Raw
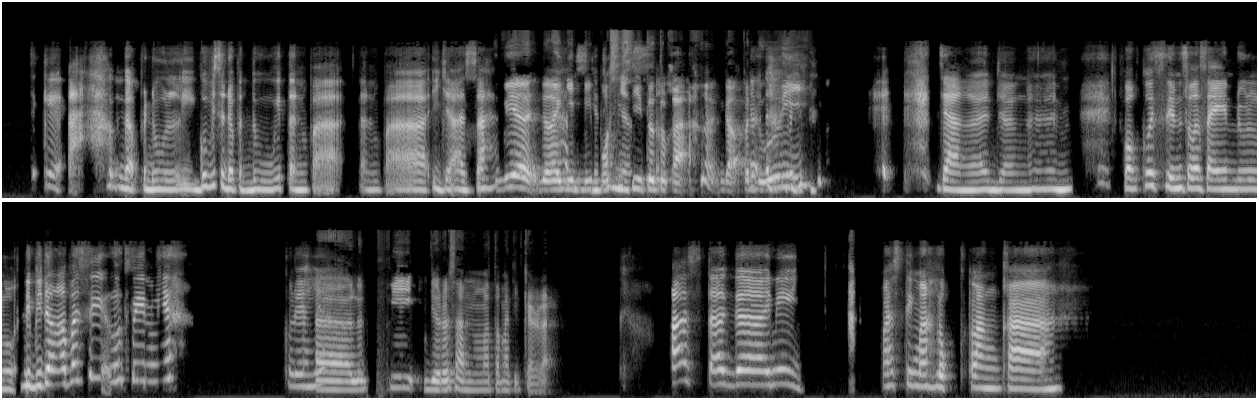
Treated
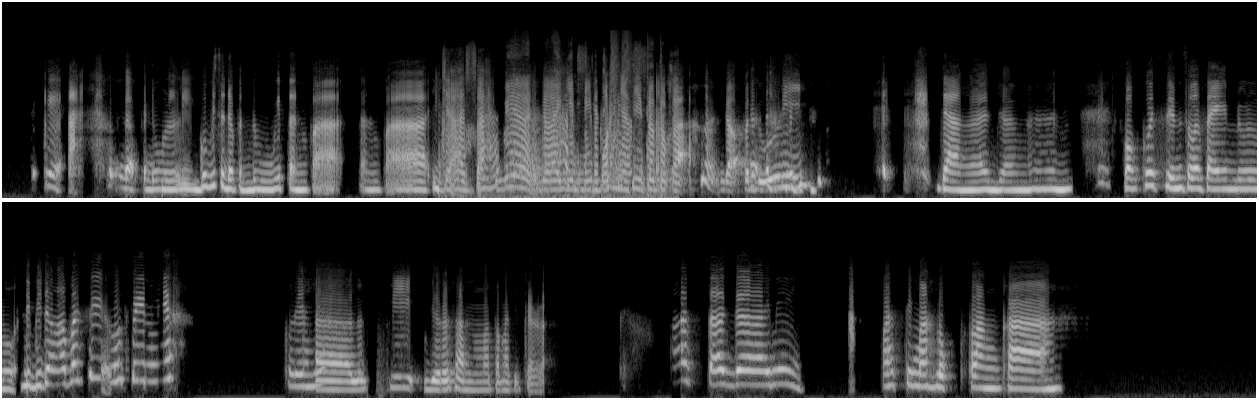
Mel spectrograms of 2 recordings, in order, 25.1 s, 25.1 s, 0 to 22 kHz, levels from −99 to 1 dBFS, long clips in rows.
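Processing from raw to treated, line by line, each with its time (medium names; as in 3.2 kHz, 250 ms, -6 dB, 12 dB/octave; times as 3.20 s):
0.72–1.60 s: static phaser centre 560 Hz, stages 4
4.36–6.76 s: spectrum-flattening compressor 4:1
12.16–13.26 s: compression 2:1, threshold -25 dBFS
17.96–19.34 s: slow attack 528 ms
20.01–22.89 s: low-pass 1.3 kHz -> 3.3 kHz 6 dB/octave
whole clip: local Wiener filter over 15 samples; low-pass 1.3 kHz 12 dB/octave; compression 2:1, threshold -24 dBFS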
